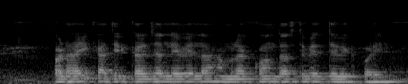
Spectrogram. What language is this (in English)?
Bhojpuri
